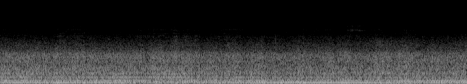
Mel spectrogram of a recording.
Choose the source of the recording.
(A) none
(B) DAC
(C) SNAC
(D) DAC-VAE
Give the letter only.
A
